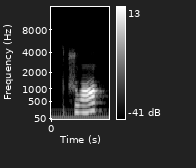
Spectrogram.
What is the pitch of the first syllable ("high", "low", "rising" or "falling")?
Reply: rising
